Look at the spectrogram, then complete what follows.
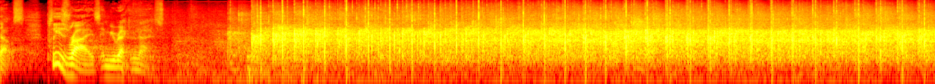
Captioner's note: applause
